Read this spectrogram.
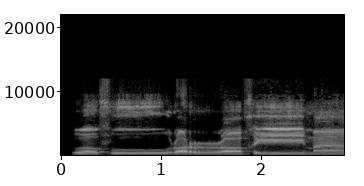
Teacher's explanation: Fathah tanwin bertemu dengan huruf ro bacaan idgham bila gunnah. Masuk dengan tidak mendengung.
